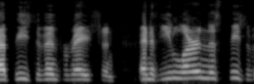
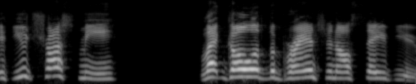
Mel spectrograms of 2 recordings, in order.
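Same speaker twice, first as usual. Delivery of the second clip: put-on shout, called down from above; 3 semitones higher, 4 dB louder than usual. Telling a story, the voice above answers the man on the branch: shouting down. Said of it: "he shouts down".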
